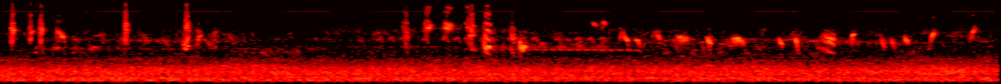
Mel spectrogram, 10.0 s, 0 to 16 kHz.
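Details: Long-tailed shrike (Lanius schach), Lorong Halus, 24 April 2016, gives sharp, high chirps and harsh clicking notes, scattered irregularly, over a steady low background hiss.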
